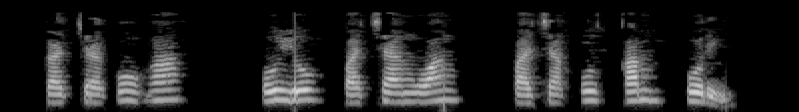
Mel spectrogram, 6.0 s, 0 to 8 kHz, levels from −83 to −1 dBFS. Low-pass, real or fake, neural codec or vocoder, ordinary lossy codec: 7.2 kHz; fake; vocoder, 44.1 kHz, 128 mel bands every 256 samples, BigVGAN v2; MP3, 24 kbps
